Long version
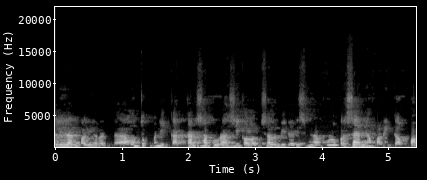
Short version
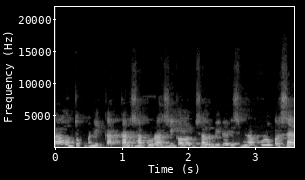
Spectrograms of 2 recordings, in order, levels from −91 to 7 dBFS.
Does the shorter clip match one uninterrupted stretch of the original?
yes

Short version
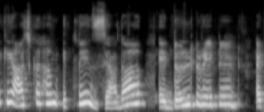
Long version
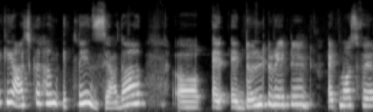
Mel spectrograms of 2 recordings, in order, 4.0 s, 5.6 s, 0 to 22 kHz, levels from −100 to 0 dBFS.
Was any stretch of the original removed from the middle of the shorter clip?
yes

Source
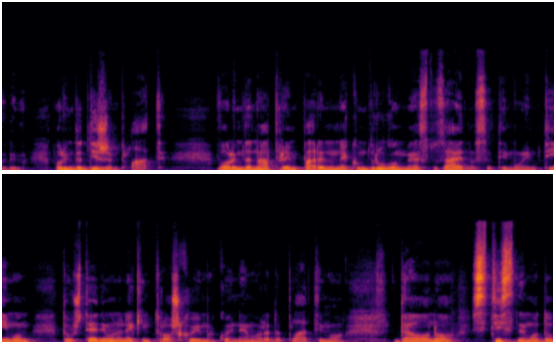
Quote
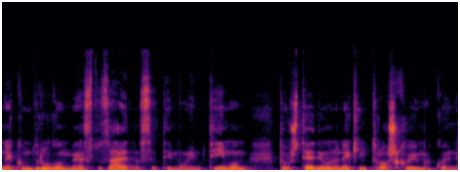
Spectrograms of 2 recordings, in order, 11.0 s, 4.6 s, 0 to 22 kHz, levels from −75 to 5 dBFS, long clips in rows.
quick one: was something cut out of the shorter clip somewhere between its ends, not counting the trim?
no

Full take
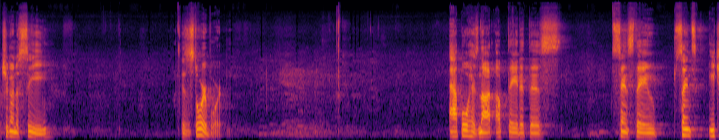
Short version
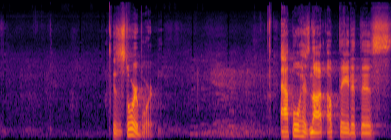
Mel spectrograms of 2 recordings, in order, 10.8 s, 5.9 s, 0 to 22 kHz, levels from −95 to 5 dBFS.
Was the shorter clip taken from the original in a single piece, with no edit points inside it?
no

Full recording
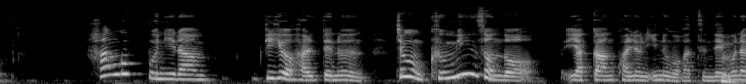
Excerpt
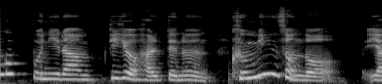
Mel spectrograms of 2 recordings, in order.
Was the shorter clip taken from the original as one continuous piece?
no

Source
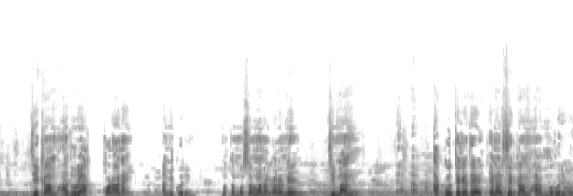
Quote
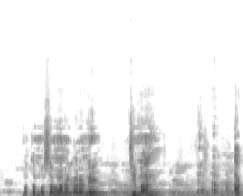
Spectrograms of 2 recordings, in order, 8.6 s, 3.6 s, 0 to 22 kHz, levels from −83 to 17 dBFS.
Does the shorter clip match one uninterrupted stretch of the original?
yes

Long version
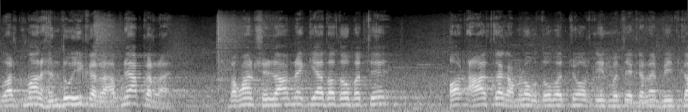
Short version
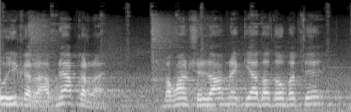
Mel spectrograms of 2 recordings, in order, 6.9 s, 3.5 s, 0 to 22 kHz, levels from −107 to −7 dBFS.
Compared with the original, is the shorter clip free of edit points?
yes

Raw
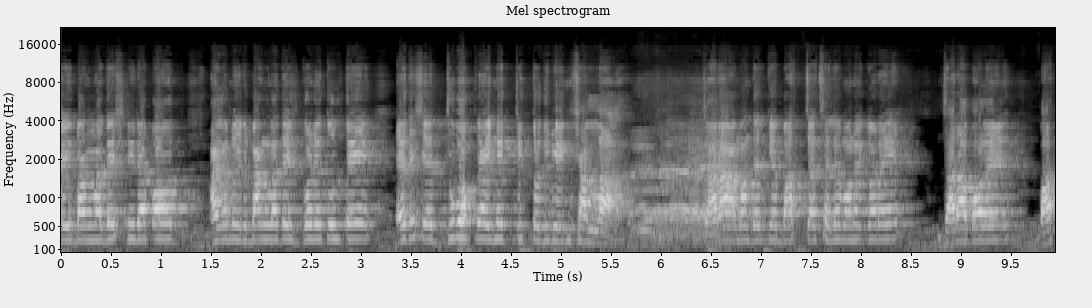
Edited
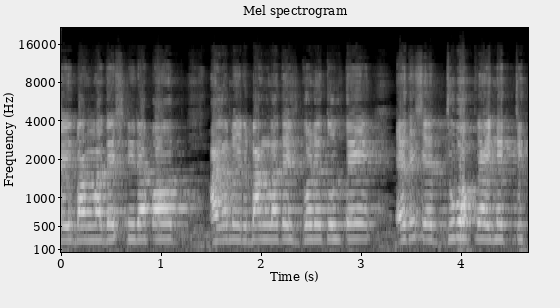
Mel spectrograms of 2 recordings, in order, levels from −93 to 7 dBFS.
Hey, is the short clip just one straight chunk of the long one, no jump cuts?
yes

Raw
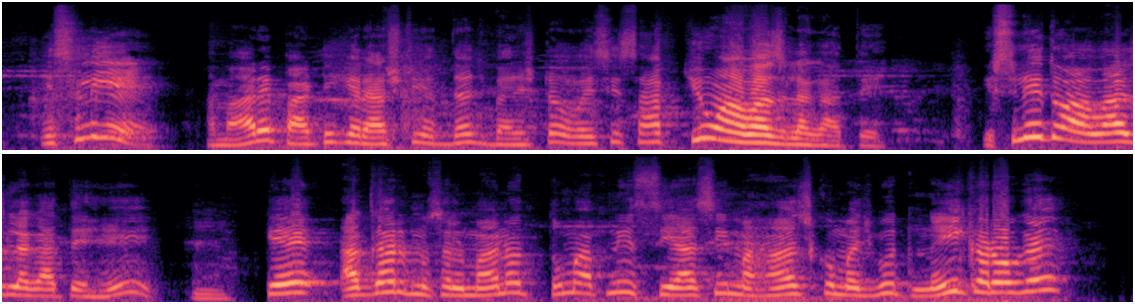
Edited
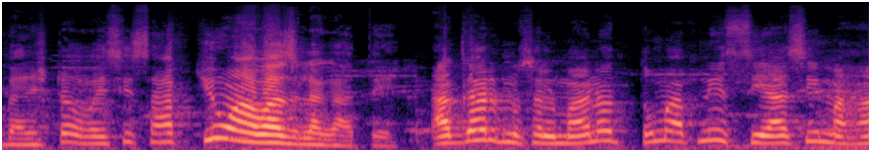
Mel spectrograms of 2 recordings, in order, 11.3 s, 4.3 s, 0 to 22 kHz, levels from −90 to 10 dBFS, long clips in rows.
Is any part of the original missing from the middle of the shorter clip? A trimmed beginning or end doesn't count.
yes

